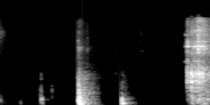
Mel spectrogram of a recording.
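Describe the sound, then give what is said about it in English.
A bottle of historical Scottish-style beer is opened with a few small clicks and thumps, then a short, breathy hiss of released gas. “So this is a good like historical Scottish beer style. Should we crack it open”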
